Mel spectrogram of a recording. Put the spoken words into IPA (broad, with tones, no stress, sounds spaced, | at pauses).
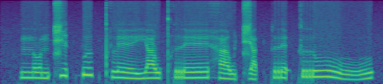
n o˩˦ n t͡ɕ i˦˥ t̚ p ɯː˥˩ k̚ pʰ l eː˨˩ j a˧ w kʰ r eː˦˥ h a˨˩ w t͡ɕ a˨˩ t̚ p r e˦˥ ʔ k r uː˥˩ w uː˩˦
